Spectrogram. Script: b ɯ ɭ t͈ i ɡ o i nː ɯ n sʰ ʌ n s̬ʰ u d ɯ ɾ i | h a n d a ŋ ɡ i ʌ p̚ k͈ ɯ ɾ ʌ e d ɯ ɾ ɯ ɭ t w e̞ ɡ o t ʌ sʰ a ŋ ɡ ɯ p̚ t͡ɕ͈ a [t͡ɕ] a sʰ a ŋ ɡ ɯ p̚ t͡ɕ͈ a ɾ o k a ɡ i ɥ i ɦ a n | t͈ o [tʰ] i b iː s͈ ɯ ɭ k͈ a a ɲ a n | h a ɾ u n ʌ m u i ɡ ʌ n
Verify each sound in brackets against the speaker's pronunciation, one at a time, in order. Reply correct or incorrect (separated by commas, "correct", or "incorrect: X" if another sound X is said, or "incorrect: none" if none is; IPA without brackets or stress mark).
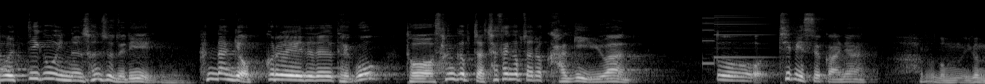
incorrect: t͡ɕʰ, correct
